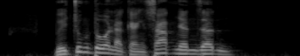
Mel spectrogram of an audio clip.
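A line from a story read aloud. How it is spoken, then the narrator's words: Angry. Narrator (Vietnamese): Lý Duy Chiết tức giận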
